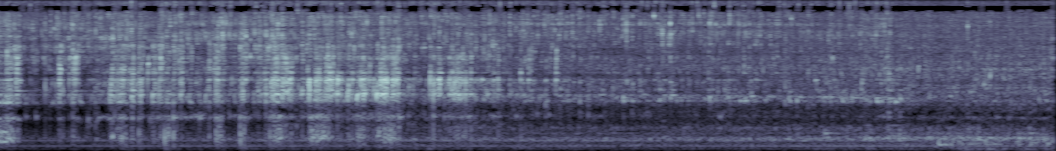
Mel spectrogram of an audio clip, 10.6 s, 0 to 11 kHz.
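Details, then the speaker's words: 1986 American Standard Cadet toilet, recorded close-up inside the bowl: strong rushing gurgle as bowl empties, then calm, steady refill hiss with no hammering or whistling; healthy, normal flush. "so last but not least we're gonna do a close-up of the bowl weld pretty much inside the bowl so you can hear the flush because cadets from this era sound really nice"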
